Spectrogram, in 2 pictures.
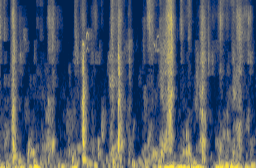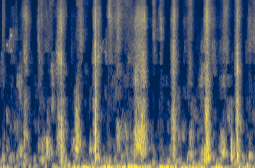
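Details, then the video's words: In a pasture on a sunny day, cows pull off fresh grass right beside the microphone: a dense run of crisp tearing snaps, some louder than others, over low muffled munching. "Grazing cows - grazende koeien"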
